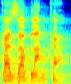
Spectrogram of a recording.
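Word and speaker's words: Casablanca: Ibu kotanya tulisannya Casa Blanca. Cara bacanya Kazablanka.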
